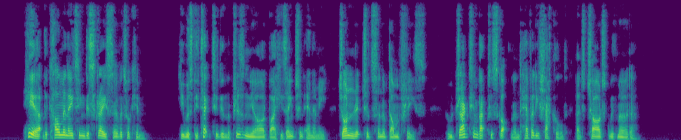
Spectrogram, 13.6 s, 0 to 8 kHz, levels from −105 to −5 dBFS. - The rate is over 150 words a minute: No, average, 145 wpm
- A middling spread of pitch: No, wide, 6.0 semitones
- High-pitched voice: No, low, 100 Hz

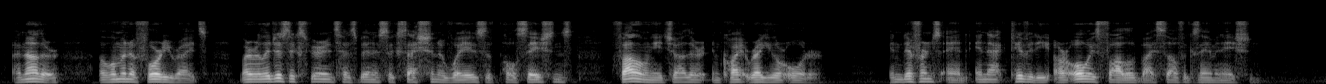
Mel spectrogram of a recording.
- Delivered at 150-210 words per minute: Yes, average, 165 wpm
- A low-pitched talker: Yes, low, 110 Hz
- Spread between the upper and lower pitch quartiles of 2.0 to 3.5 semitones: Yes, average, 2.7 semitones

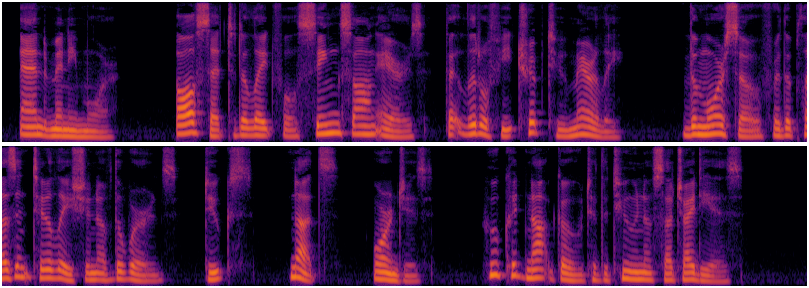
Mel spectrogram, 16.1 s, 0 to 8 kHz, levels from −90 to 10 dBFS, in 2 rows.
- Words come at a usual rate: Yes, average, 150 wpm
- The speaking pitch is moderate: Yes, medium, 150 Hz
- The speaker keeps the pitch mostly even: No, average, 5.1 semitones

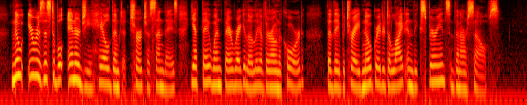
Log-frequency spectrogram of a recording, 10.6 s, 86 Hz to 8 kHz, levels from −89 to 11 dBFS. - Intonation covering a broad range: No, average, 3.4 semitones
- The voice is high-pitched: Yes, high, 200 Hz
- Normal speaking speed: Yes, average, 165 wpm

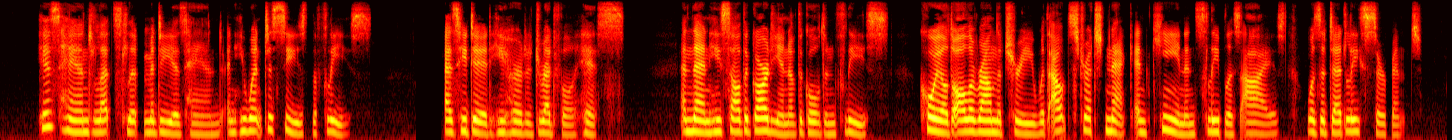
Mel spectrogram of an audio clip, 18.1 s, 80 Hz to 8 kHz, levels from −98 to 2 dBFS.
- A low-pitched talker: No, high, 195 Hz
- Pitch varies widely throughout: No, average, 2.8 semitones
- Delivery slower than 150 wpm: No, average, 160 wpm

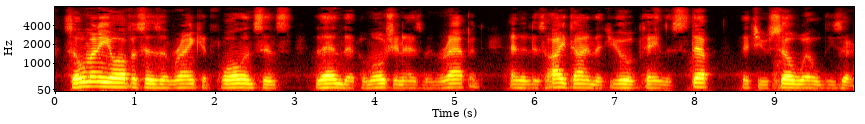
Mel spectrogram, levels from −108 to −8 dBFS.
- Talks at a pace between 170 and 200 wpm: Yes, average, 175 wpm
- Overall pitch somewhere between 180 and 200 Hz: No, low, 130 Hz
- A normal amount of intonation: No, narrow, 2.3 semitones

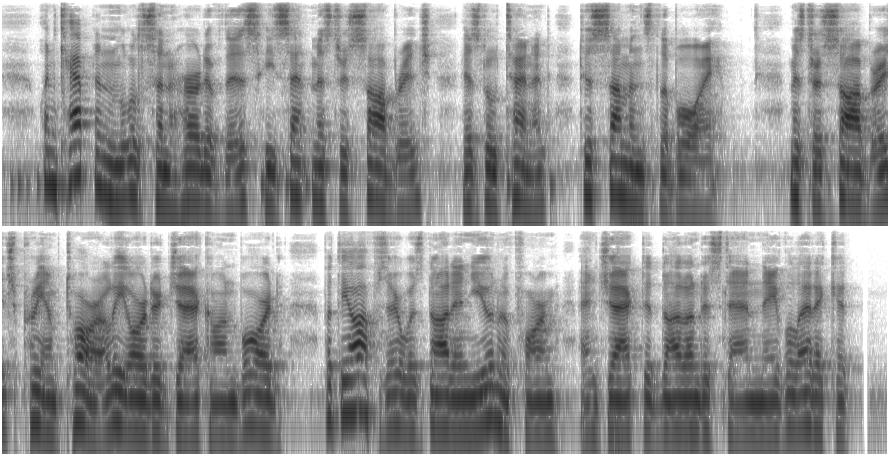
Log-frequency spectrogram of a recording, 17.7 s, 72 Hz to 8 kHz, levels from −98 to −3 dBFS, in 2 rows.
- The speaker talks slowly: Yes, slow, 125 wpm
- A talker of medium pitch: No, low, 115 Hz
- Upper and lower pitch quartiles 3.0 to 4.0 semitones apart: No, narrow, 2.6 semitones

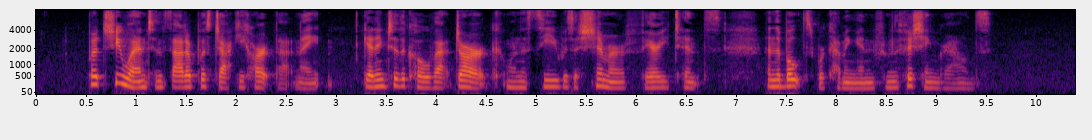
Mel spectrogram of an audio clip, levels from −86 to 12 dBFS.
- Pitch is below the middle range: No, medium, 165 Hz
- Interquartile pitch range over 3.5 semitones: No, average, 3.2 semitones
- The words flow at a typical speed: No, fast, 210 wpm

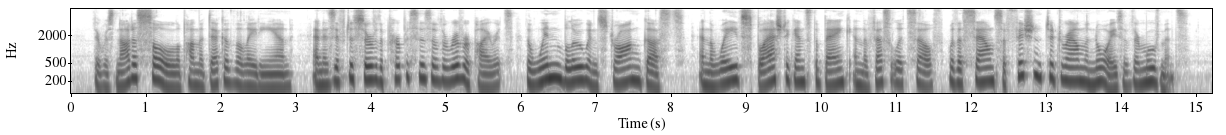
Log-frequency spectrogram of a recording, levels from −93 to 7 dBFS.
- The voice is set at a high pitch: No, medium, 180 Hz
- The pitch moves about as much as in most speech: Yes, average, 4.5 semitones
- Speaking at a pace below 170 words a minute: No, average, 200 wpm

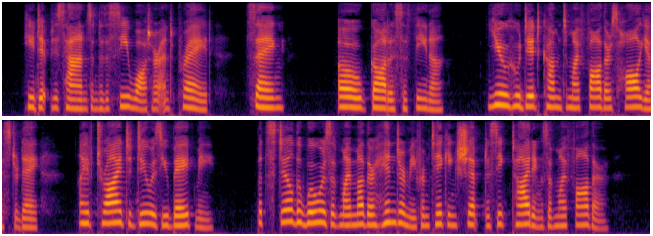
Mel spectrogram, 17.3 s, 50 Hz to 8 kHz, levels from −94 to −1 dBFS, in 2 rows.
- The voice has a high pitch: Yes, high, 210 Hz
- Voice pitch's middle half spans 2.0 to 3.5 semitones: Yes, average, 3.2 semitones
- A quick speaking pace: No, average, 175 wpm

